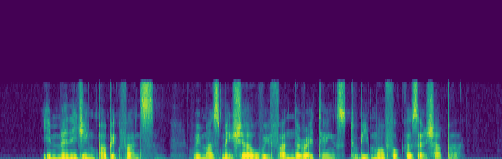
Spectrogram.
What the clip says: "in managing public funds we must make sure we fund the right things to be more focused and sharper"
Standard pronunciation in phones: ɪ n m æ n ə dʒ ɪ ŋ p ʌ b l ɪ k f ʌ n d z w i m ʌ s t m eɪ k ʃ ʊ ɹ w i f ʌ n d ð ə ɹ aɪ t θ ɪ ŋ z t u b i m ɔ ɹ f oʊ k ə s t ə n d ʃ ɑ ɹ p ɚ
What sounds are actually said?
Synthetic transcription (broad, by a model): ɪ n m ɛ n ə dʒ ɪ ŋ p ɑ b l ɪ k f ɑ n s w i m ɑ s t m eɪ k ʃ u w i f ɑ n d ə ɹ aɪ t t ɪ ŋ s t u b i m ɔ f oʊ k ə s ə n ʃ ɑ p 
